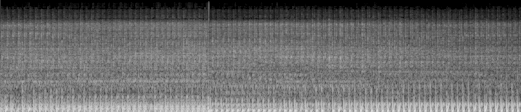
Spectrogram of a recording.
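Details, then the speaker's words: Rascal GT cruiser minibike idling with a newly installed pit bike muffler (bolted to a mount, not clamped, floating in the pipe): steady, even single-cylinder thumping with a mellow tone, just the right amount of noise; normal idle. "So I think this thing sounds fantastic with that pit bike muffler on there. I mean, it's just the right amount of noise with a nice tone."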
